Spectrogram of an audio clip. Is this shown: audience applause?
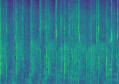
yes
